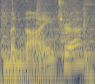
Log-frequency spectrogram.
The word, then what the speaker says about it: Mnajdra: So, while I can tell you that this is pronounced Mnajdra, and this is pronounced Hagar Qim, the rest of the language I will probably completely annihilate, so apologies all round.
